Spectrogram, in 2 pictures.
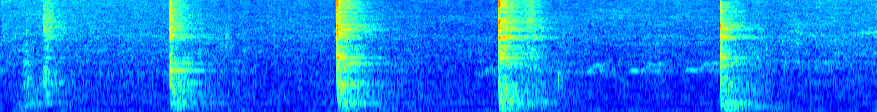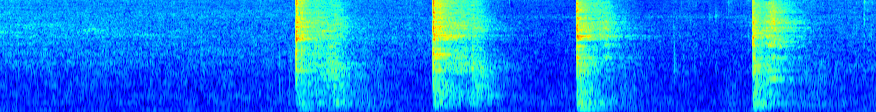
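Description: Chicken liver and Osun vegetable leaves are stir-fried in a pan, with a soft background sizzle broken by sharp, evenly spaced spatula strikes, a pause in the middle, then a quicker cluster of knocks.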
